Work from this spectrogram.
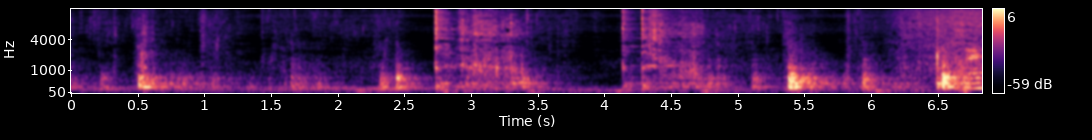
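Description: A spoon scraping and clattering in a pan while carrot halwa is stirred with ghee and milk solids, giving repeated uneven metallic scrapes and knocks at moderate loudness with no voices.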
